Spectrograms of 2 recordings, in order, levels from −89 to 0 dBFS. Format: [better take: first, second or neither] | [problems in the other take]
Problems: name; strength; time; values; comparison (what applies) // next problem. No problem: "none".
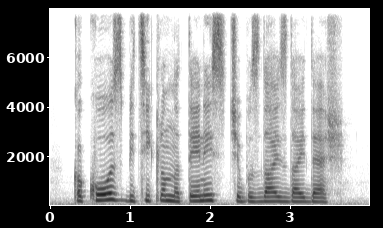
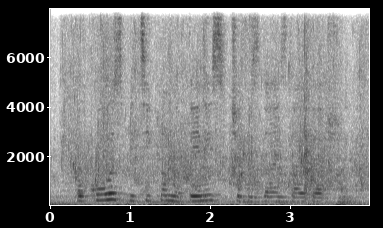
first | background sound (Bathtub (filling or washing)); 4 dB above the speech // room echo; dies away in 0.2 s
